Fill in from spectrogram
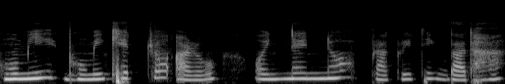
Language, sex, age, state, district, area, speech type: Assamese, female, 18-30, Assam, Charaideo, urban, spontaneous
